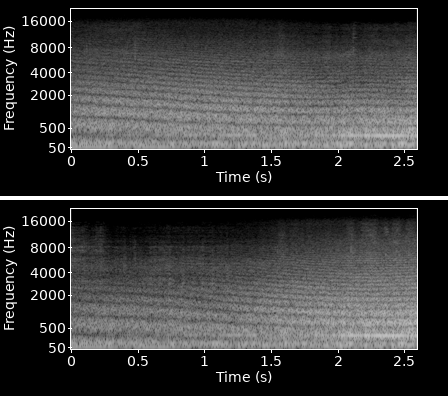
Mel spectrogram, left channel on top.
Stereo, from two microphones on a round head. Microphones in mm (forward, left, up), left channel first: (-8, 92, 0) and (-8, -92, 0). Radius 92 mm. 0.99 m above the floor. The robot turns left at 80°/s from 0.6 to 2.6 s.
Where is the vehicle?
75° left (ahead or behind); by 2.6 s 45° right (ahead or behind).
